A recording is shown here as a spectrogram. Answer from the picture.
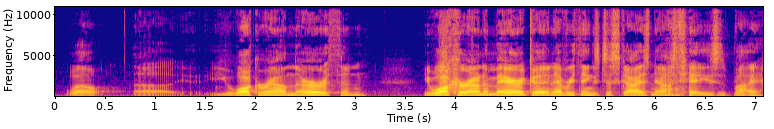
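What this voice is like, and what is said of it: Southern American accent. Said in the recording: “your southern accent comes out every time.”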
